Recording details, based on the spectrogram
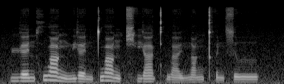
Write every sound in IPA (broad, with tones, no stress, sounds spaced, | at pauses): ɥ ɛ˥ n x w ɑ˥˩ ŋ n̪ j ɛ˨˩ n t̪ w ɑ˥˩ ŋ t͡ɕʰ j ä˥ kʰ w a˨˩ ɪ̯ n̪ ɑ˧˥ ŋ kʰ ə˨˩ n s ɹ̩˥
